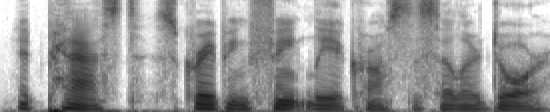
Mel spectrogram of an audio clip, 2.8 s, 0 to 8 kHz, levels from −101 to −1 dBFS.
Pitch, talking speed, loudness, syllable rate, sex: 95 Hz, 175 wpm, -20 LUFS, 5.1 syllables/s, male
